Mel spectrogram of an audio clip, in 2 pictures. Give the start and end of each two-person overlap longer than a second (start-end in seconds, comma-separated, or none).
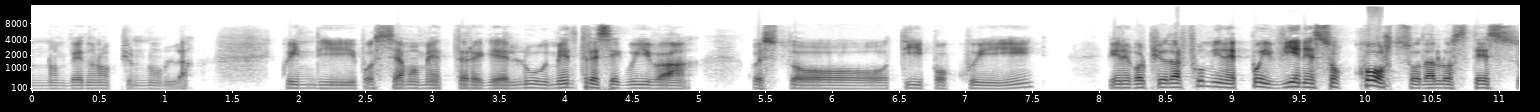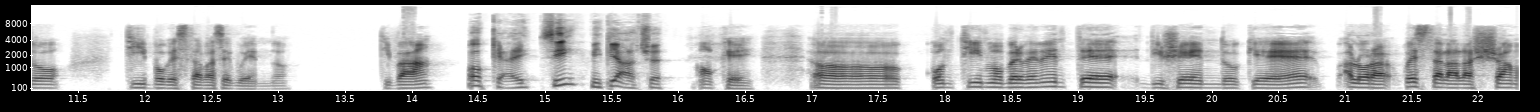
none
